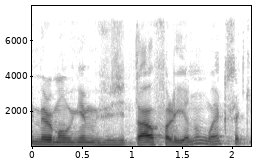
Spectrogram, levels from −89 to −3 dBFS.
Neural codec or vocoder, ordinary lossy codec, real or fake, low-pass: none; none; real; 7.2 kHz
